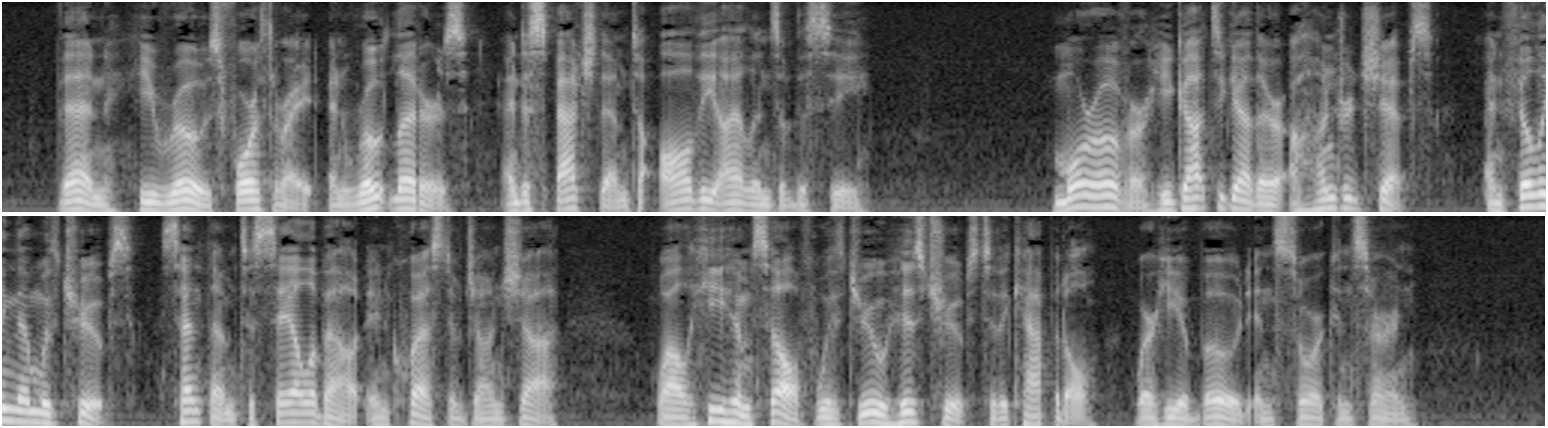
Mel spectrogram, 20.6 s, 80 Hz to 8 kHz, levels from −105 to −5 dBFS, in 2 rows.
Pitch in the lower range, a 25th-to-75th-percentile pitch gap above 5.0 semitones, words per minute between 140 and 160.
Yes: low, 110 Hz; wide, 5.5 semitones; average, 155 wpm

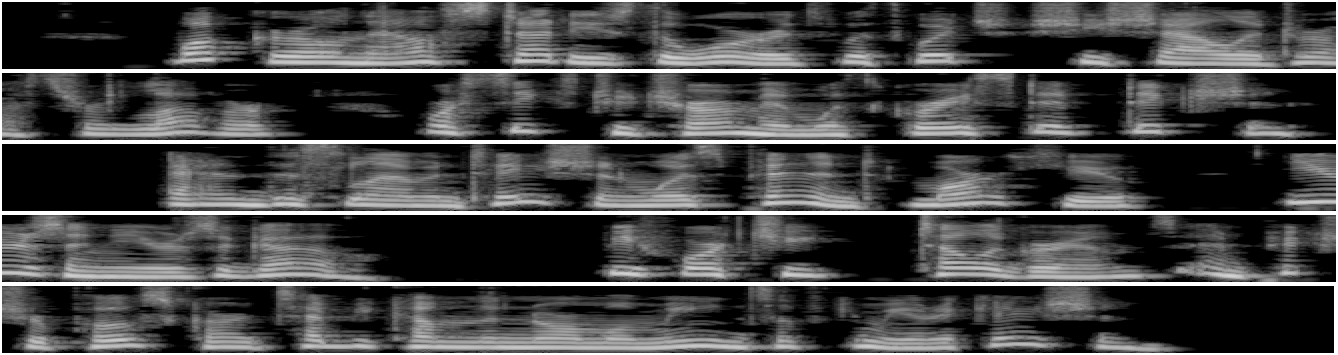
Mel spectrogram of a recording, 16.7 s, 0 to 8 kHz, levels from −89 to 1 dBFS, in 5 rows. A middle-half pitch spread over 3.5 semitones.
Yes: average, 4.6 semitones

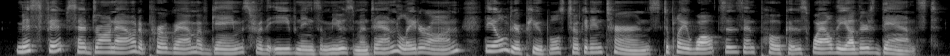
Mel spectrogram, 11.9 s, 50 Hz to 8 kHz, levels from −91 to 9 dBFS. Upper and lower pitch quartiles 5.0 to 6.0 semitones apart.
No: average, 3.5 semitones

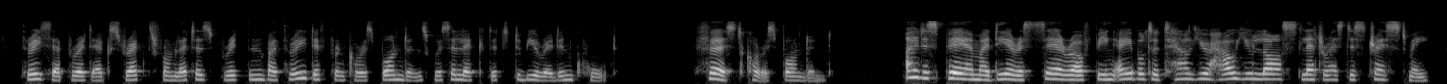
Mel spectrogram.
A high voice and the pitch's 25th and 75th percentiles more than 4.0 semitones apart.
No: high, 220 Hz; average, 3.4 semitones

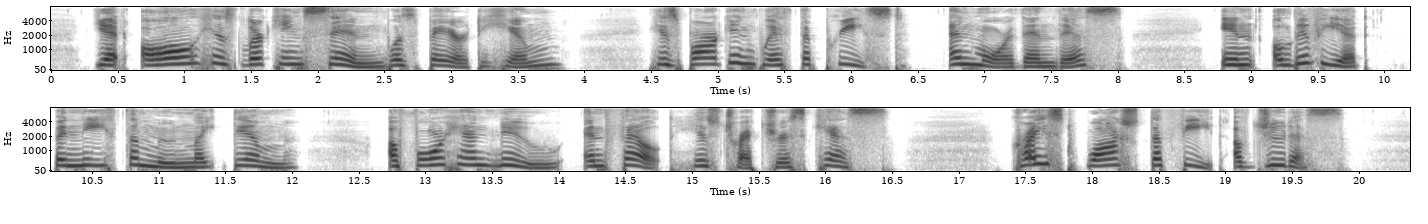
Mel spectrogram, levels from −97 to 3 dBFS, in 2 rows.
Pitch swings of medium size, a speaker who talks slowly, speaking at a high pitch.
No: wide, 5.9 semitones; slow, 110 wpm; very high, 265 Hz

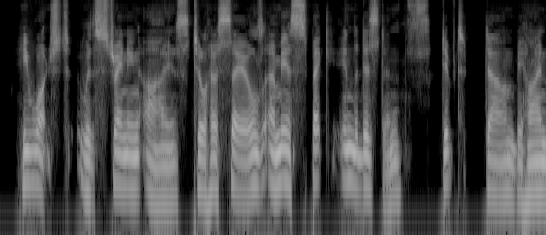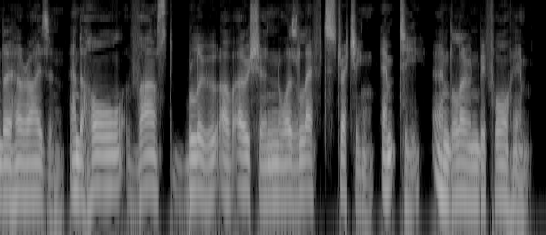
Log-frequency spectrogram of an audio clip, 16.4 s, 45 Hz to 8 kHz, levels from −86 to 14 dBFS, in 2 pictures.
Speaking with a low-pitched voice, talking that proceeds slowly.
Yes: low, 115 Hz; slow, 125 wpm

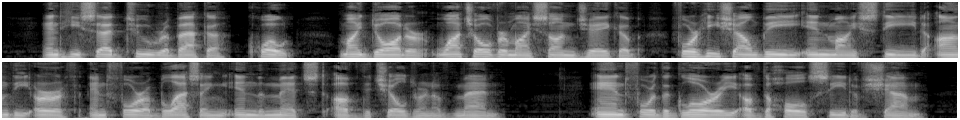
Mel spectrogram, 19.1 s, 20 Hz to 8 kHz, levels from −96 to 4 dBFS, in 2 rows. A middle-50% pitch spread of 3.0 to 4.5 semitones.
No: narrow, 2.5 semitones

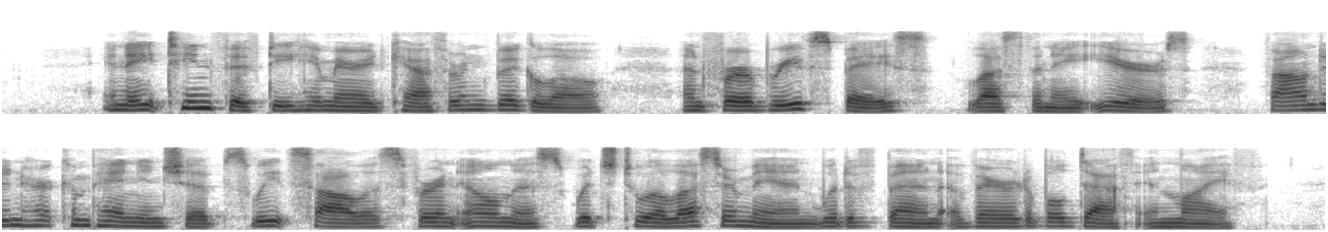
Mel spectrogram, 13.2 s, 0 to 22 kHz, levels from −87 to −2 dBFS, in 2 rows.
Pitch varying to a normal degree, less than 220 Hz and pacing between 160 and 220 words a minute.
Yes: average, 3.4 semitones; medium, 140 Hz; average, 170 wpm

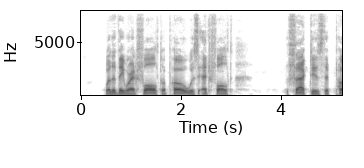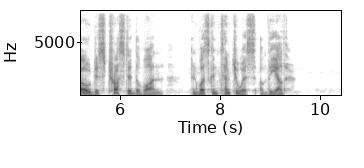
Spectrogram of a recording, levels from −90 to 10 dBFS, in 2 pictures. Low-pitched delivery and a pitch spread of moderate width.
Yes: low, 105 Hz; average, 3.0 semitones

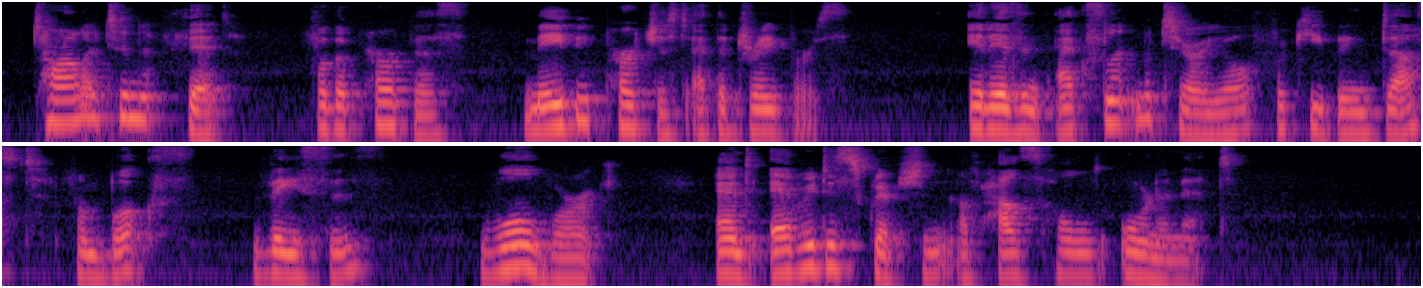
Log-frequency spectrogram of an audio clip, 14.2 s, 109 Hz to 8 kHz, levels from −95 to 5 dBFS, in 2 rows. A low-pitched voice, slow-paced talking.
No: medium, 155 Hz; slow, 125 wpm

